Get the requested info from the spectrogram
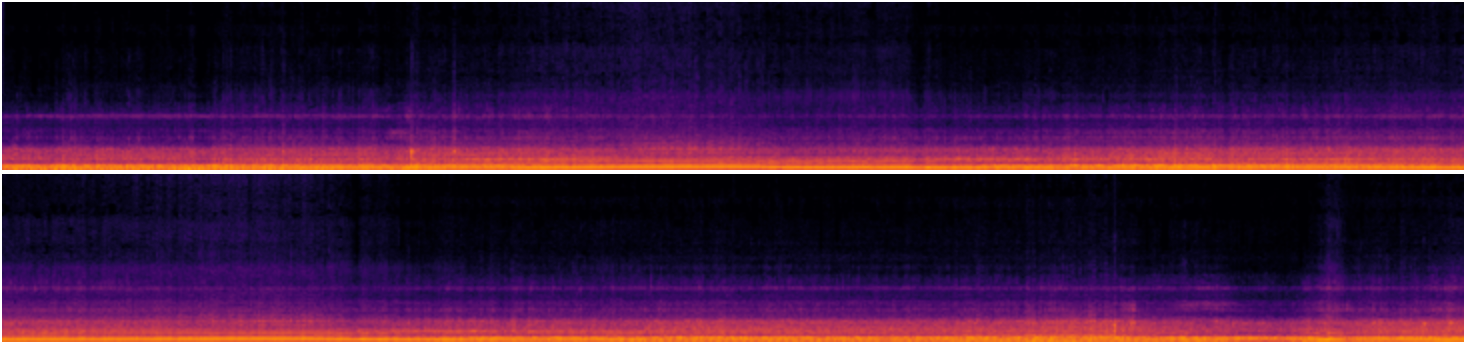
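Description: Engine of a moving road vehicle running under way, with road and wind noise. Its pitch steps up about four seconds in, holds steady, and eases down after about eighteen seconds. Near the end it dips sharply and climbs again.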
